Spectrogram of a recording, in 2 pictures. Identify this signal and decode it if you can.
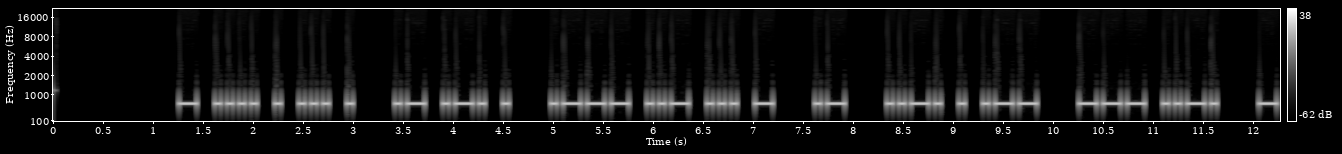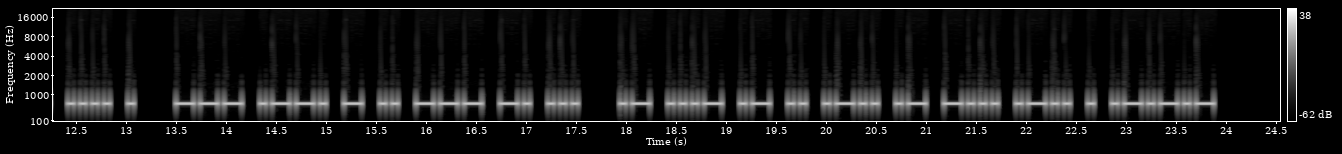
Morse code, heard as a keyed tone, about 20 wpm, 700 Hz. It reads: THESE ARE JUST A FEW OF THE OPTIONS AVAILABLE.
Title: Sentences with 7-Word Phrases - 20wpm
